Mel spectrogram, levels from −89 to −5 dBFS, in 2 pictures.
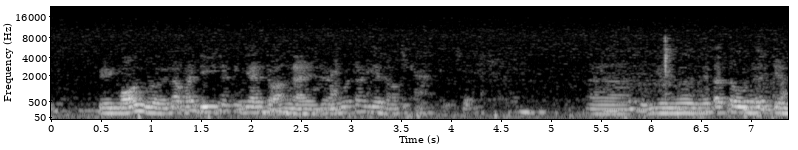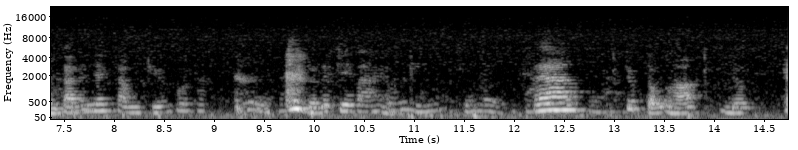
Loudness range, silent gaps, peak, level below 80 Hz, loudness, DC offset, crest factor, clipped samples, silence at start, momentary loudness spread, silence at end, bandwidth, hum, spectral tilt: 7 LU; none; -6 dBFS; -50 dBFS; -29 LUFS; under 0.1%; 22 dB; under 0.1%; 0 s; 22 LU; 0 s; 12 kHz; none; -7.5 dB/octave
